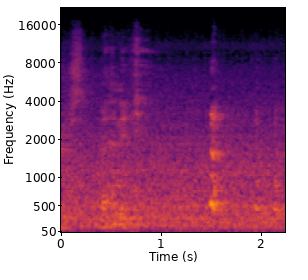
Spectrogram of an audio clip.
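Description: A man's single short, sharp laugh-like vocal burst, like a hiccup, about one and a half seconds in, with faint voice sounds before it.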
